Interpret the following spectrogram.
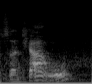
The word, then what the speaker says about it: Santiago: erste Frage wurde dein Name schon mal falsch ausgesprochen ja nicht nur einmal das ist sehr sehr oft passiert ja mein Name Santiago ja oft viele am häufigsten war sano Sango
